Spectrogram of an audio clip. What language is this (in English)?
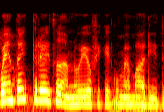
Portuguese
